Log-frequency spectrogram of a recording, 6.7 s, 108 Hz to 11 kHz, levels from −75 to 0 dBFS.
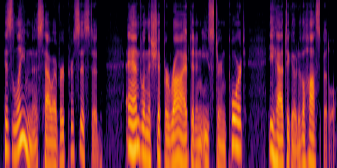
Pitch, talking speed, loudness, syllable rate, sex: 135 Hz, 180 wpm, -20 LUFS, 5.4 syllables/s, male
